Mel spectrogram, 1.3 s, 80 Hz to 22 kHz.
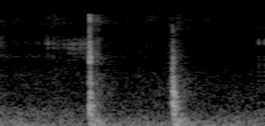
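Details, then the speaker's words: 2008 Skoda Fabia Mk2 1.4 TDI PD, engine off, scan-tool output test: two sharp glow plug relay clicks about 0.4 s apart, normal operation. "Glow plugs relay, I can hear that clicking."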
